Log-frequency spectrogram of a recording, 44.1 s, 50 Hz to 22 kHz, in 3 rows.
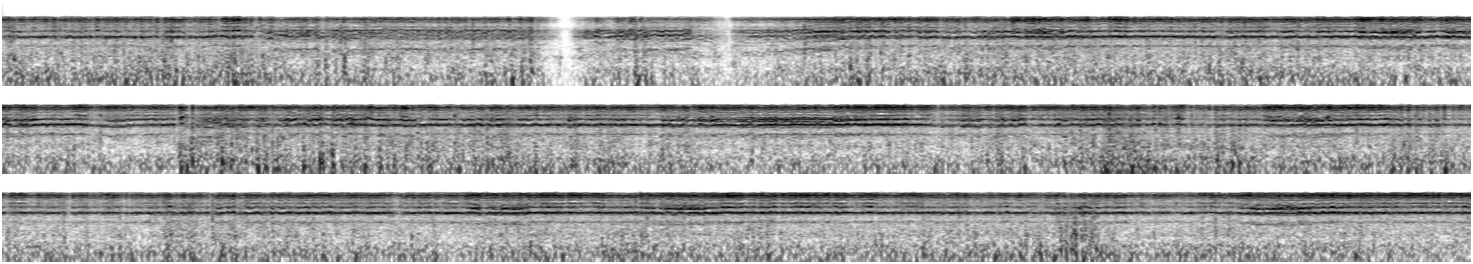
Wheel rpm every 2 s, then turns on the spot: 240, 180, 120, 120, 210, 220, 230, 220, 220, 230, 230, 220, 230, 230, 230, 240, 230, 230, 230, 230, 240, 230.
none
